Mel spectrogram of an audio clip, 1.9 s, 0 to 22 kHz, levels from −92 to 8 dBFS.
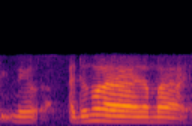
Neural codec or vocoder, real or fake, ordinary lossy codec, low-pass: none; real; Opus, 32 kbps; 3.6 kHz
